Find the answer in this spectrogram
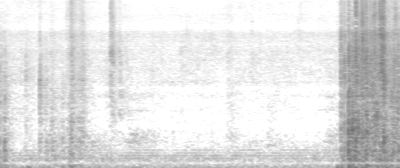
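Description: A low steady hum with a few faint clicks, then near the end a loud burst of plastic bag crinkling as a bag is handled.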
